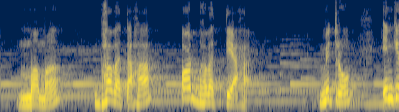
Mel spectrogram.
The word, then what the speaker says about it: मम: इसे मम बिल्कुल भी नहीं कहना है, इसका शुद्ध उच्चारण है मम। मम अंत में अ की ध्वनि अवश्य आनी चाहिए।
